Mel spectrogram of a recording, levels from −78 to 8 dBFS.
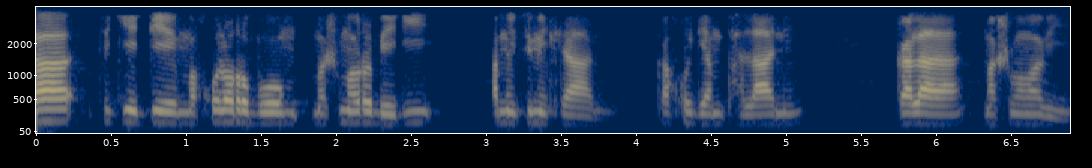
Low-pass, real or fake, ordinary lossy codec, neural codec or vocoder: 3.6 kHz; real; MP3, 32 kbps; none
